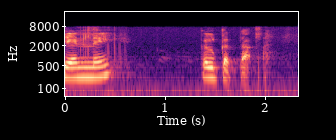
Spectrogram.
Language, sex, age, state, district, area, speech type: Tamil, female, 60+, Tamil Nadu, Namakkal, rural, spontaneous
